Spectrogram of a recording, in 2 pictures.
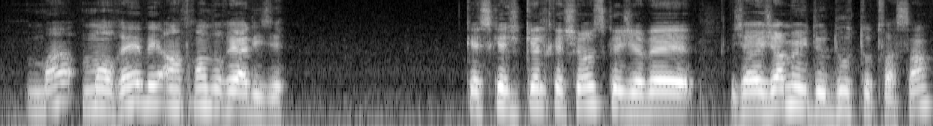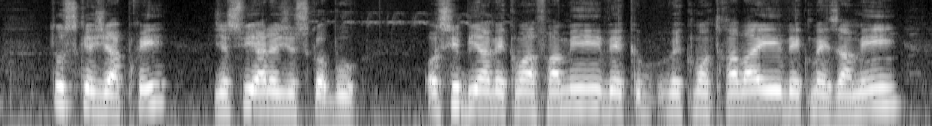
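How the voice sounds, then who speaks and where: A man talks in a high pitch at a fairly quick pace, with fairly even intonation. Long, frequent pauses break up his speech. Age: 70s. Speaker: e-commerce program member. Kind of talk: interview testimony. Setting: event venue in Marrakech. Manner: halting.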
